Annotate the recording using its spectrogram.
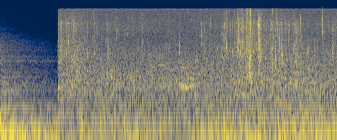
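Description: Steady wind noise on the microphone outdoors, a low noisy rumble. It comes in under a second in, as the tail of an intro sting fades out.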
